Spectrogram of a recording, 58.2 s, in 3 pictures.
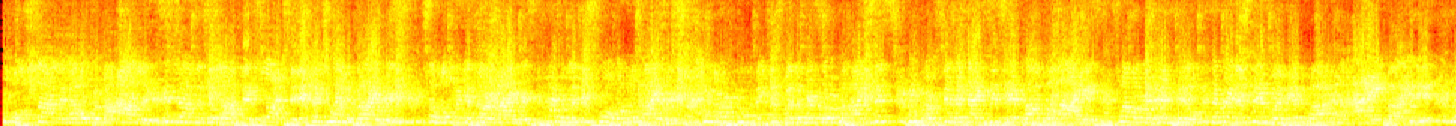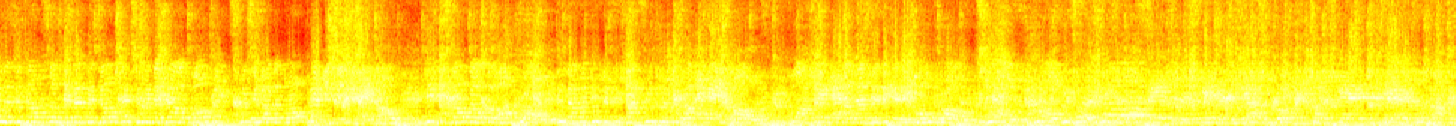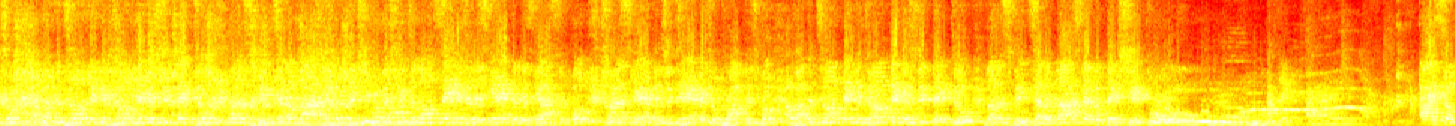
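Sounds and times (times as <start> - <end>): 
live hip hop music: 0.0 - 58.2.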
